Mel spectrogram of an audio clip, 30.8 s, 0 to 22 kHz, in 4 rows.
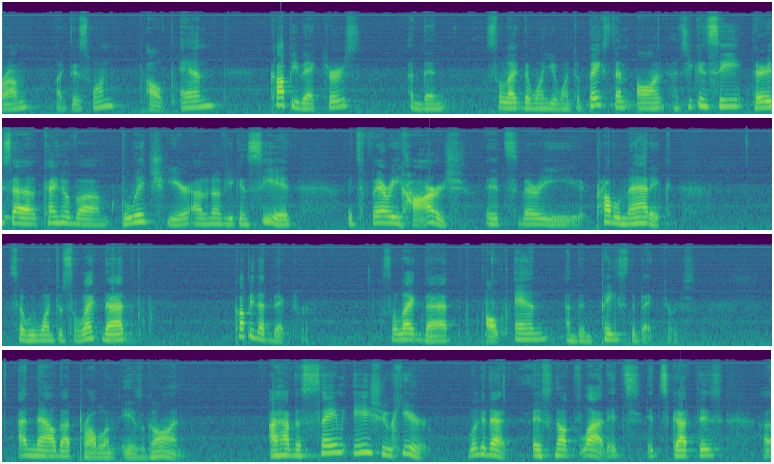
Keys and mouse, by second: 1.8 alt+n, 4.2 click, 4.9-15.5 middle drag, 15.5-16.7 drag, 16.7-18.7 alt+middle drag, 16.9 alt+n, 18.7 click, 18.8-30.7 middle drag, 20.4 alt+n.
